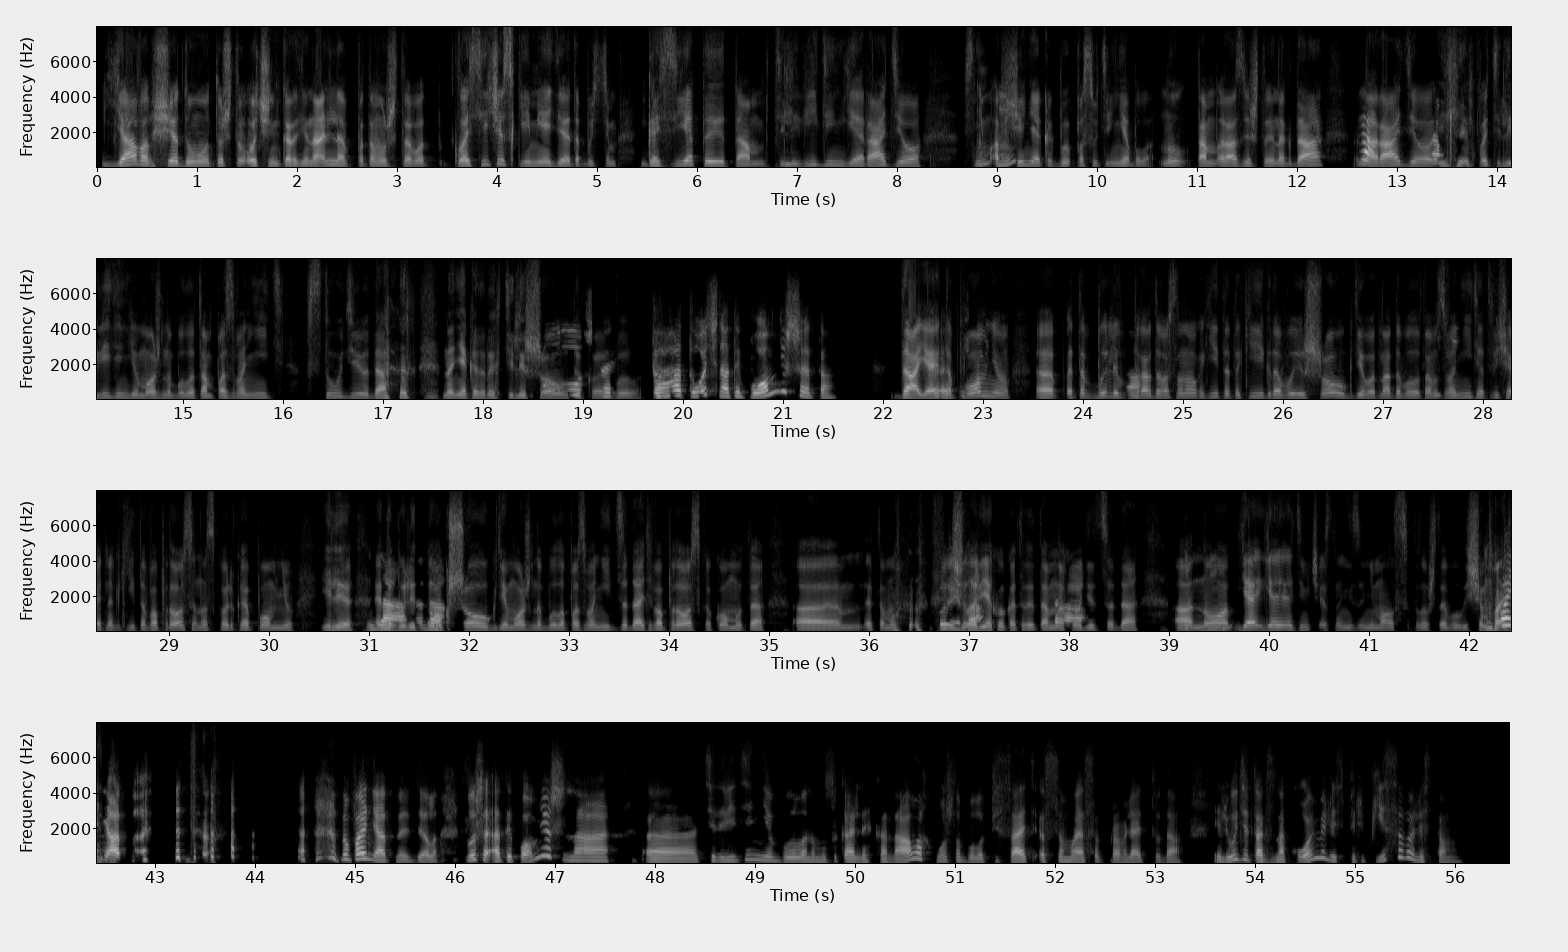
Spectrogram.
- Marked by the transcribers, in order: laughing while speaking: "или"; chuckle; other background noise; chuckle; laughing while speaking: "ещё малень Да"; laugh
- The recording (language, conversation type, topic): Russian, podcast, Как изменилось наше взаимодействие с медиа с появлением интернета?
